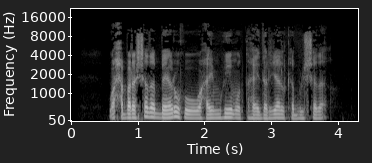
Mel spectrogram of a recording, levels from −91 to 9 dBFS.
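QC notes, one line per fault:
Throughout: MP3 compression, likely the cause of the clearly audible damage. The speech has nothing above 13.1 kHz, and quiet spectral detail flickers in and out between frames, giving a watery, swirling texture and chirpy, metallic s sounds. The damage points to a low bitrate, which fits roughly 48 kbps. The flickering texture sets it apart from a simple low-pass filter, which would dull the top end but leave the remaining sound steady.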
